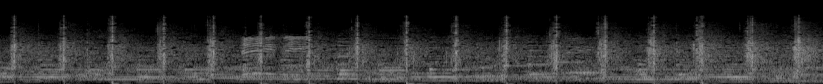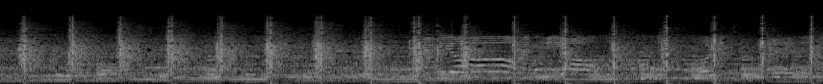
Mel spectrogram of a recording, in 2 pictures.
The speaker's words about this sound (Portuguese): Batamos palmas para ele.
